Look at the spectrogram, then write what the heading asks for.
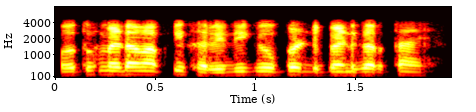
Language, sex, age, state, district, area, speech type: Hindi, male, 30-45, Madhya Pradesh, Betul, rural, conversation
